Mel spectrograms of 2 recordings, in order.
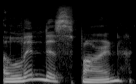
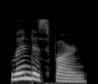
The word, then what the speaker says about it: Lindisfarne: I actually had to look up the pronunciation. So it's called Lindisfarne, and I did it this way. Let's see if this records itself. Lindisfarne. Lindisfarne.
